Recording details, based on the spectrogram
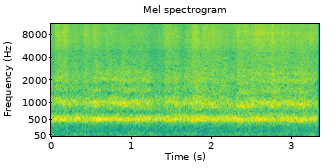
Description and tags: London underground 05 noise in train
Inside a noisy train making its way through the tunnels of the London Underground.
field-recording, london-underground, train, tube, underground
